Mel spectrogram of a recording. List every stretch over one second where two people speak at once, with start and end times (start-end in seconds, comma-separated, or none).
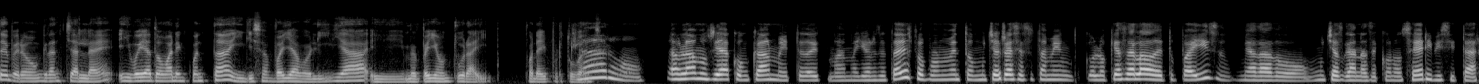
none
